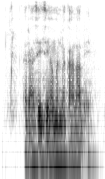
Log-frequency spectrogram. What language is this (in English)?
Chhattisgarhi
